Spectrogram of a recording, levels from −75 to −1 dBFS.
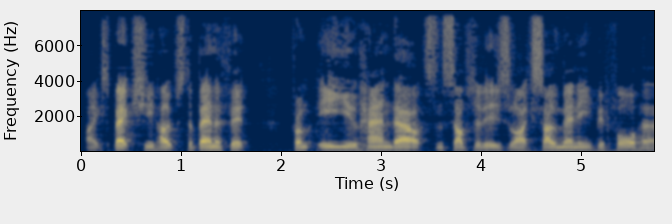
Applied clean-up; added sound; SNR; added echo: neural mask model DeepFilterNet 3.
